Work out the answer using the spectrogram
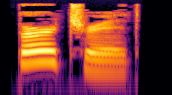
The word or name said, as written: Bertrade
